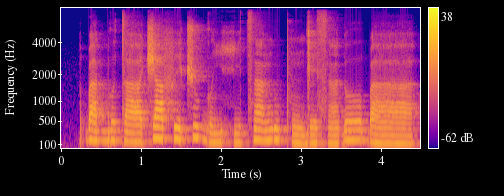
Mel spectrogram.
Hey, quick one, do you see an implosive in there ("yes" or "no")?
yes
